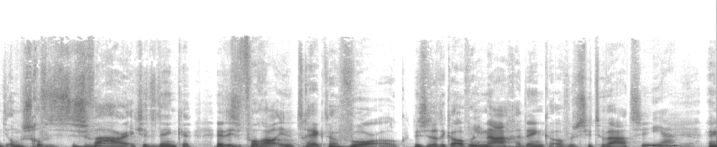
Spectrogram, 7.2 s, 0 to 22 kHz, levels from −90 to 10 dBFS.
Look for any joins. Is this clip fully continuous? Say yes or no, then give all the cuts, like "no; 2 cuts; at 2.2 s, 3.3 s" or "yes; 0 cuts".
yes; 0 cuts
